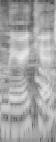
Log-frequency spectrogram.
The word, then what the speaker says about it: Merrykish: Well, I am on most major social channels, Twitter, Instagram, Blue Sky, under my name, but it's spelled MERRYKISH. So Mary Kish.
